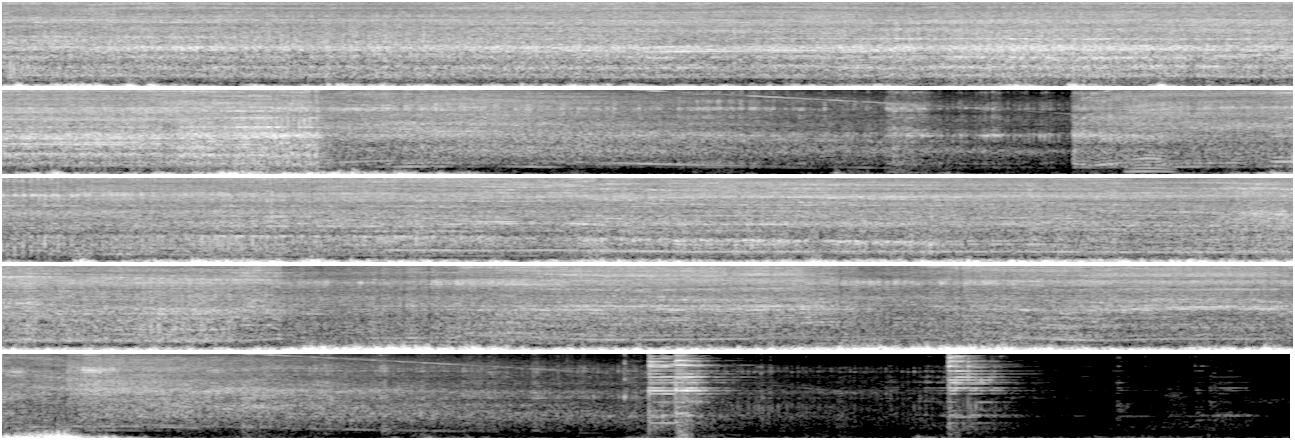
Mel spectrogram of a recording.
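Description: Corded angle grinder with a cut-off wheel cutting through a steel hinge piece, its motor pitch wavering as the wheel bites. It is switched off about eight seconds in and winds down, starts again about four seconds later and cuts until near the end, when it winds down again. Light metal clinks follow right at the end.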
